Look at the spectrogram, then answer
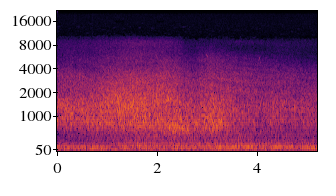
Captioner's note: more aesthetic traffic noises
